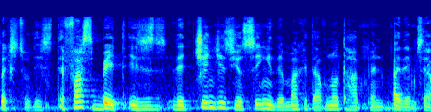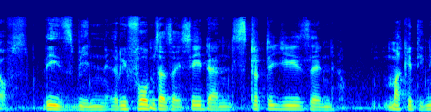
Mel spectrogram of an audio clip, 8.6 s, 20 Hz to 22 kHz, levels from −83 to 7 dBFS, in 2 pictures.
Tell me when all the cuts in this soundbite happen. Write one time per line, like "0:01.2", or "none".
none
